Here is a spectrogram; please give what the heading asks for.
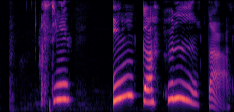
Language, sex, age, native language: Icelandic, female, 6, English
